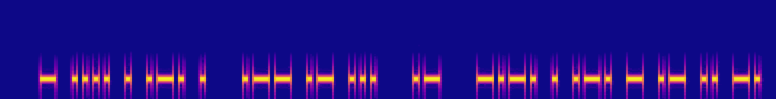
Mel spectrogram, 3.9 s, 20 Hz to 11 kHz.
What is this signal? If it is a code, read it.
Morse code, heard as a keyed tone, about 44 wpm, 700 Hz. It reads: THERE WAS A CERTAIN
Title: Sentences from Top 1200 Words 45wpm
